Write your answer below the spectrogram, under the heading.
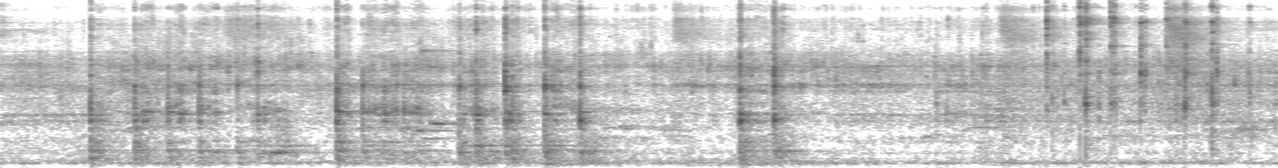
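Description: Oil and butter heating for a tadka in an aluminium saucepan, sizzling faintly while a steel ladle stirs them and clinks against the pan. The clinks come thick and fast near the end as julienned garlic goes into the oil.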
